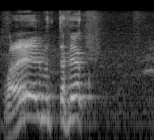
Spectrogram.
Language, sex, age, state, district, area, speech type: Urdu, male, 18-30, Uttar Pradesh, Gautam Buddha Nagar, urban, read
